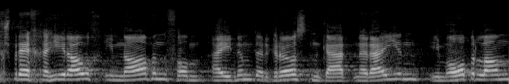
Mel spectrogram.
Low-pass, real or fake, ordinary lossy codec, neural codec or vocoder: 14.4 kHz; fake; MP3, 96 kbps; vocoder, 44.1 kHz, 128 mel bands every 256 samples, BigVGAN v2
